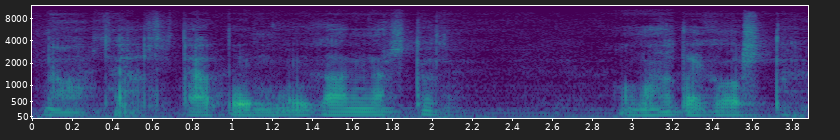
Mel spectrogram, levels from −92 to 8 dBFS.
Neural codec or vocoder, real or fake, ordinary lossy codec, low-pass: codec, 44.1 kHz, 2.6 kbps, SNAC; fake; MP3, 64 kbps; 10.8 kHz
